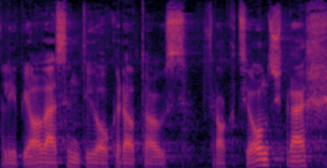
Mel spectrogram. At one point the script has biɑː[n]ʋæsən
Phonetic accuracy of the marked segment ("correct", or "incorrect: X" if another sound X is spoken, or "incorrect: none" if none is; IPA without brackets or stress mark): incorrect: none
